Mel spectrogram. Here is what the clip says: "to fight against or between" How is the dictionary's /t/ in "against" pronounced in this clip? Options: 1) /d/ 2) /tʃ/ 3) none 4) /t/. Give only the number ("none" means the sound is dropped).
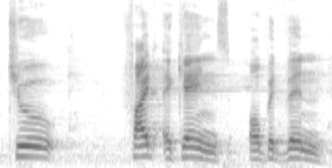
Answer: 3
